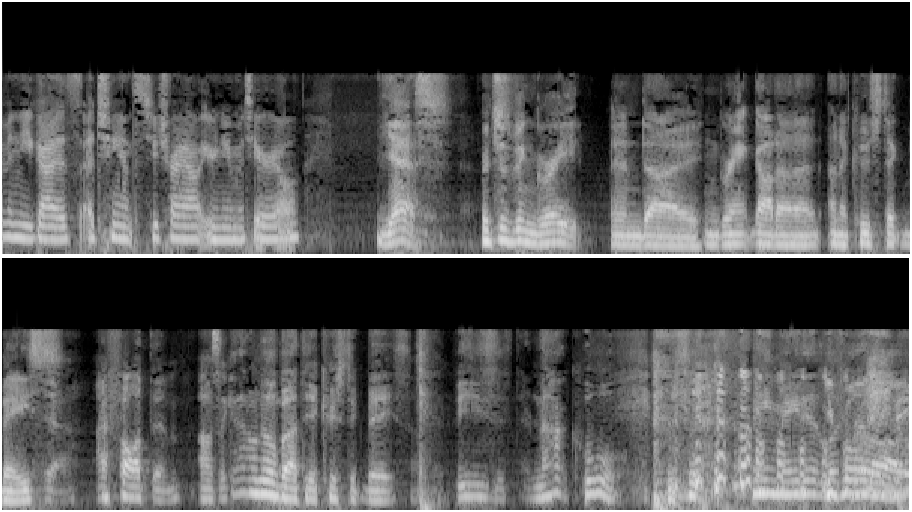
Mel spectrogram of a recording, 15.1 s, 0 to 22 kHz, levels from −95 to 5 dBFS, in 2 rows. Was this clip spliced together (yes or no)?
yes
